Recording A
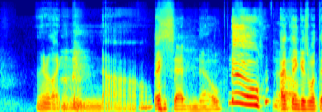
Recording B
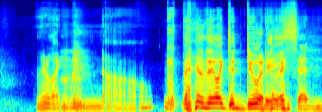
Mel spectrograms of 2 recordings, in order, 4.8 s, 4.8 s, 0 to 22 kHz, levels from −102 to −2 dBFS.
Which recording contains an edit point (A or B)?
A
